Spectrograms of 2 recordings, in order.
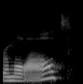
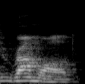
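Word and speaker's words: Romuald: of our neighbors but i'm going to say it wrong girlfriend remo alt it's rumwald romwald yeah but ramon ronwald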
